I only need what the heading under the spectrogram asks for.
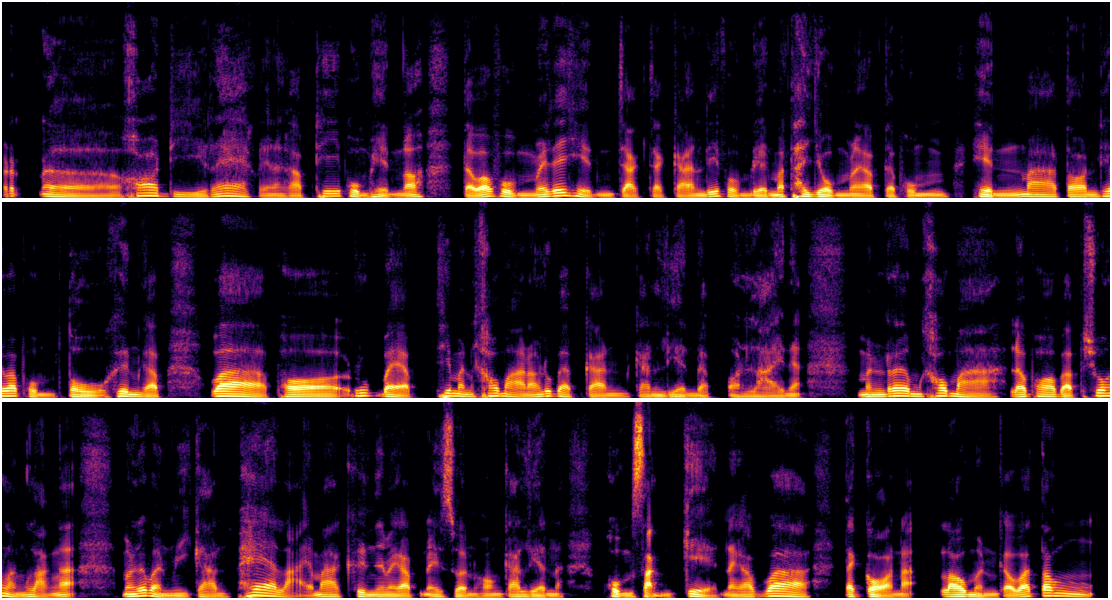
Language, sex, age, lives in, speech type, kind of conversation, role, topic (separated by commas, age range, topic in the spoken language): Thai, male, 20-24, Thailand, conversation, podcast, guest, การเรียนออนไลน์เปลี่ยนแปลงระบบการศึกษาอย่างไรในมุมมองของคุณ?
